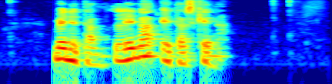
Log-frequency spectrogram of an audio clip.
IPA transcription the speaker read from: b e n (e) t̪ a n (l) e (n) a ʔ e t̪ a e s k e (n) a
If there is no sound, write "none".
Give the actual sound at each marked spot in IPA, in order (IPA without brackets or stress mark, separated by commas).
e, l, n, n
